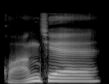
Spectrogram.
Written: 况且

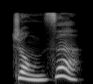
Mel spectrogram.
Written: 种子

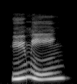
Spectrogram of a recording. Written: 渔民

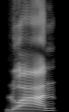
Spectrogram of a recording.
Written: luan4

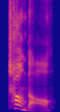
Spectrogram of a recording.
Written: 倡导

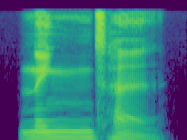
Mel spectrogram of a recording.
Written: 凌晨

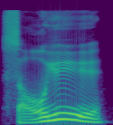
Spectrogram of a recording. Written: 授予

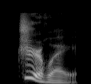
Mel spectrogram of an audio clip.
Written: zhi4 hui4

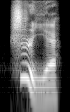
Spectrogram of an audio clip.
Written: 适宜

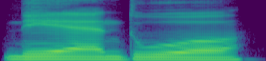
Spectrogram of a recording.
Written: 年度

